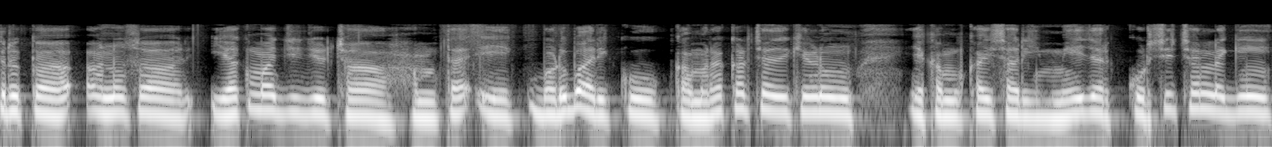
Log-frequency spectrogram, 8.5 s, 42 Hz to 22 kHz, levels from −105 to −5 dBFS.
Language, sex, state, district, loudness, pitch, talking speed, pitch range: Hindi, male, Uttarakhand, Uttarkashi, -17 LUFS, 170 Hz, 175 wpm, 155-180 Hz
